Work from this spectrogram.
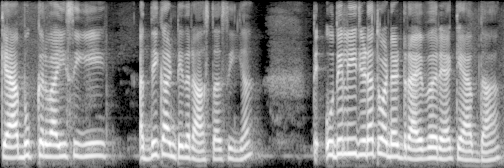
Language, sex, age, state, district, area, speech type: Punjabi, female, 18-30, Punjab, Patiala, urban, spontaneous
